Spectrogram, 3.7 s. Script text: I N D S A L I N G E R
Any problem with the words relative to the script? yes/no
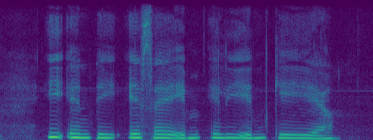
yes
